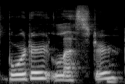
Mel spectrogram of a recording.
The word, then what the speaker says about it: Border Leicester: Yes, it's hard to pronounce. It's Border Leicester. – Border Leicester.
